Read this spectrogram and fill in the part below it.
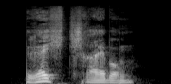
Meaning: orthography
- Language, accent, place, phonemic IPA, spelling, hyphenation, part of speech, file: German, Germany, Berlin, /ˈʁɛçtˌʃʁaɪ̯bʊŋ/, Rechtschreibung, Recht‧schrei‧bung, noun, De-Rechtschreibung.ogg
